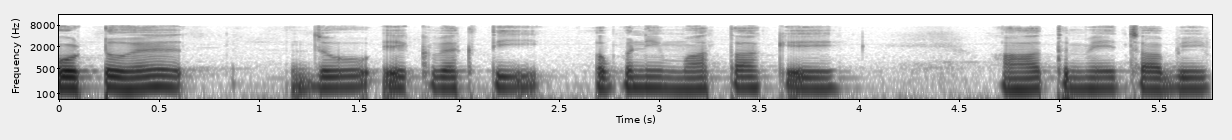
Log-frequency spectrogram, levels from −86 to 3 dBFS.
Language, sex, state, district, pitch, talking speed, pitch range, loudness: Hindi, male, Uttar Pradesh, Muzaffarnagar, 145 Hz, 125 wpm, 140-145 Hz, -20 LUFS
